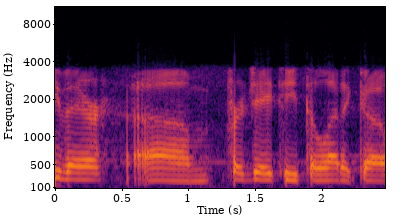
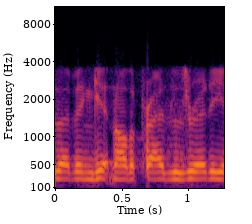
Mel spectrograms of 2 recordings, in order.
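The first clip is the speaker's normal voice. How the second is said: ordinary delivery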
